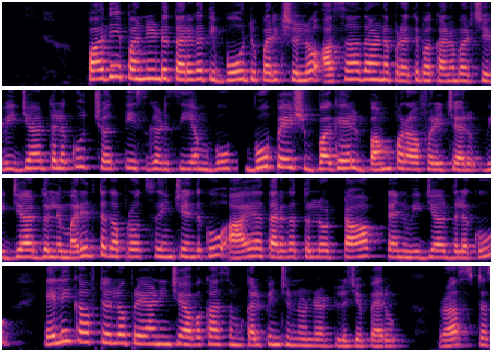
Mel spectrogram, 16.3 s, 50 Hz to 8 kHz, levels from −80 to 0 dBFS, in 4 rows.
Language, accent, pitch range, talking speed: Telugu, native, 220-265 Hz, 110 wpm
